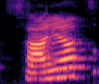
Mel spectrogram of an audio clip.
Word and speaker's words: Zayats: Wir haben heute zu Gast, und ich hoffe, ich spreche es richtig aus, ähm, die Marina Zayatz und den Thomas Herzberger von Schaffensgeist. Hallo. – Hallo. – Hallo. – Das hast du sehr richtig ausgesprochen.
